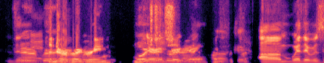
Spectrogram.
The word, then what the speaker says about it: Nürburgring: The Nuremberg? The Nürburgring.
